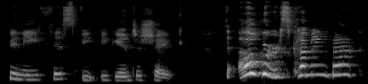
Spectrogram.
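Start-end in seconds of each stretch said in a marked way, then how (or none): 2.2-3.7 high, loud alarmed shout; frightened yell. Acted. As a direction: warn everyone in a panic. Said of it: "Breen yelled".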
